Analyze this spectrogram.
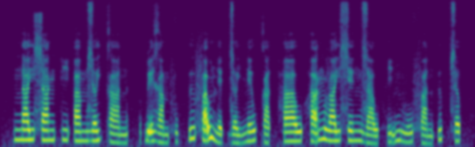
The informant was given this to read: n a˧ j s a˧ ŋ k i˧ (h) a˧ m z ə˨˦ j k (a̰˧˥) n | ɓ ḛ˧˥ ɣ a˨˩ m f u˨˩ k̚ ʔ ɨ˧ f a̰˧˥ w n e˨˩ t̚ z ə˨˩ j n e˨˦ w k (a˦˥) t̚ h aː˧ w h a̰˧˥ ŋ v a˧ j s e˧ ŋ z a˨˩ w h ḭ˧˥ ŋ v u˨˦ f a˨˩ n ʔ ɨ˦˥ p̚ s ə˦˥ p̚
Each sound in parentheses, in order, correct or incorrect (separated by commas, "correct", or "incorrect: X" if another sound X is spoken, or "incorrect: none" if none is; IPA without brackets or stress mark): incorrect: ʔ, incorrect: a˨˩, incorrect: a˨˩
